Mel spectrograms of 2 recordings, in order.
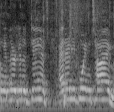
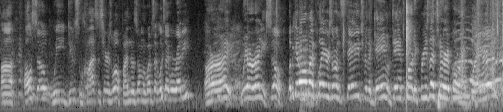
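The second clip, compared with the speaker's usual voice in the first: plain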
